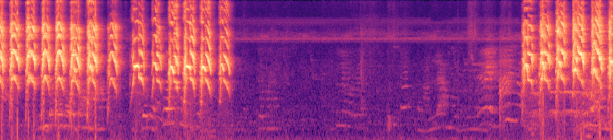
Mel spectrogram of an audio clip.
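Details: Pet Indian ringneck parakeets kept indoors give bursts of harsh, rapid squawking notes, about four per second, in two runs separated by a few seconds of silence.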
